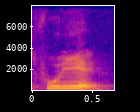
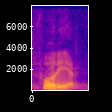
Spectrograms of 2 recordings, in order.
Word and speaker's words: Fourier: a French mathematician administrator the fridge probably pronounced his name is Fourier but in common with the usage in english-speaking countries we refer to him as Fourier so Fourier when you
